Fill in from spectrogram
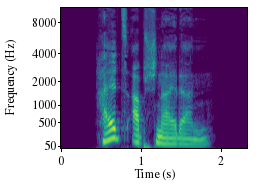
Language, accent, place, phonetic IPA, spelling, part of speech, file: German, Germany, Berlin, [ˈhalsˌʔapʃnaɪ̯dɐn], Halsabschneidern, noun, De-Halsabschneidern.ogg
- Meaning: dative plural of Halsabschneider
